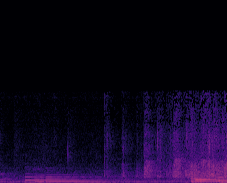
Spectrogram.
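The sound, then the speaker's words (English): Thin, scattered audience clapping during a preacher's talk on Jesus' resurrection builds up over sustained keyboard chords, staying fairly soft and unenthusiastic before swelling slightly at the end. “Yeah, I'll give you another chance to clap better.”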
